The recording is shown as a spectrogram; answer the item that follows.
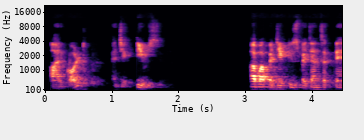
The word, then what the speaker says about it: adjectives: और एडजेक्टिव्स कहिएगा, ना कि एडजेक्टिव। डी हमारा साइलेंट होता है, डी का उच्चारण नहीं होता।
